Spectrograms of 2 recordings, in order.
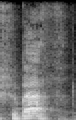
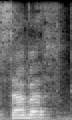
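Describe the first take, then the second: First: It begins with sh and ends with th. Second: It begins with s and ends with th. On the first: This follows the Hebrew letters accurately. "Shabbath is the sound you should hear" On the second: This is how Christians say it. "Why don't we say Sabbath like the Christians do?"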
